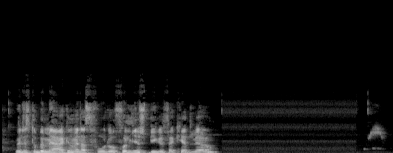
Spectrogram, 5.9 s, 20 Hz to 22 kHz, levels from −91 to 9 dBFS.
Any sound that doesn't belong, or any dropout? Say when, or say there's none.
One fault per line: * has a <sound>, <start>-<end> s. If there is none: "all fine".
all fine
